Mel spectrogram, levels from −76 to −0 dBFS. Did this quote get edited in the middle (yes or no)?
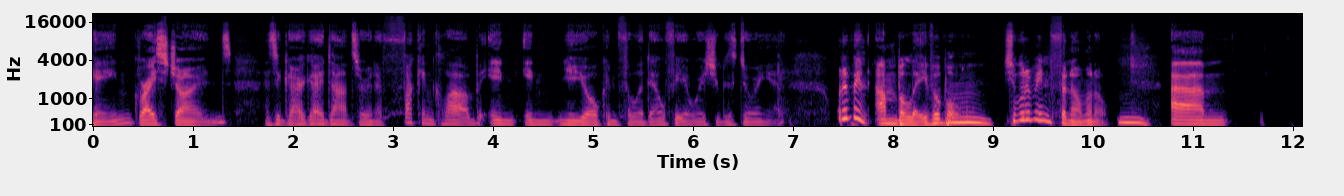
no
